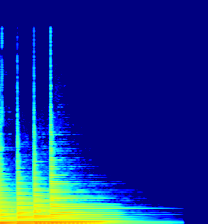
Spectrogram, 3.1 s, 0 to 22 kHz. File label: G Suspended 4th; Gsus4 arpeggiated; JGuitar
